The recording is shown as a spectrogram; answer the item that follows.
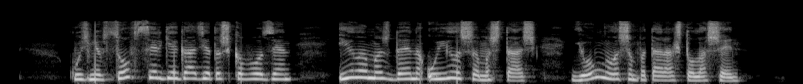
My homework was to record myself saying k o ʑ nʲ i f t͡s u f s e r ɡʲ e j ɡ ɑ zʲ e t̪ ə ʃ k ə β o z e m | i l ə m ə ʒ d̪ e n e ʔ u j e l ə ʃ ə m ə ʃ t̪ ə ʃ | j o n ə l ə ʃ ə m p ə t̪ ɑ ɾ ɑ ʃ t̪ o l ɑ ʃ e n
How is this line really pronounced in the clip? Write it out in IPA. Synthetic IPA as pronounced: k u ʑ nʲ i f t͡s o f s e r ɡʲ e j ɡ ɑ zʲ e t̪ ə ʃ k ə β o z e n | i l ə m ə ʒ d̪ e n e ʔ u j i l ə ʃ ə m ə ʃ t̪ ɑ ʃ | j o ŋ ə l ə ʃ ə m p ə t̪ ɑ ɾ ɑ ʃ t̪ o l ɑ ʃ e n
